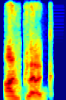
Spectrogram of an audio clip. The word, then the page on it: unplug: Indian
